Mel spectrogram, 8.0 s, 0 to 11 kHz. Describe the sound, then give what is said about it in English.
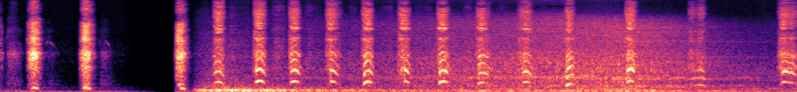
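A voice imitates labored, desperate gasping breaths, a rapid series of sharp inhales repeating in a steady rhythm, fairly loud over low background rumble, mimicking Joe Morton's breathing in the Terminator 2 scene before the bomb goes off. “God, that scene when he's just like breathing, clutching onto life before the bomb goes.”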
